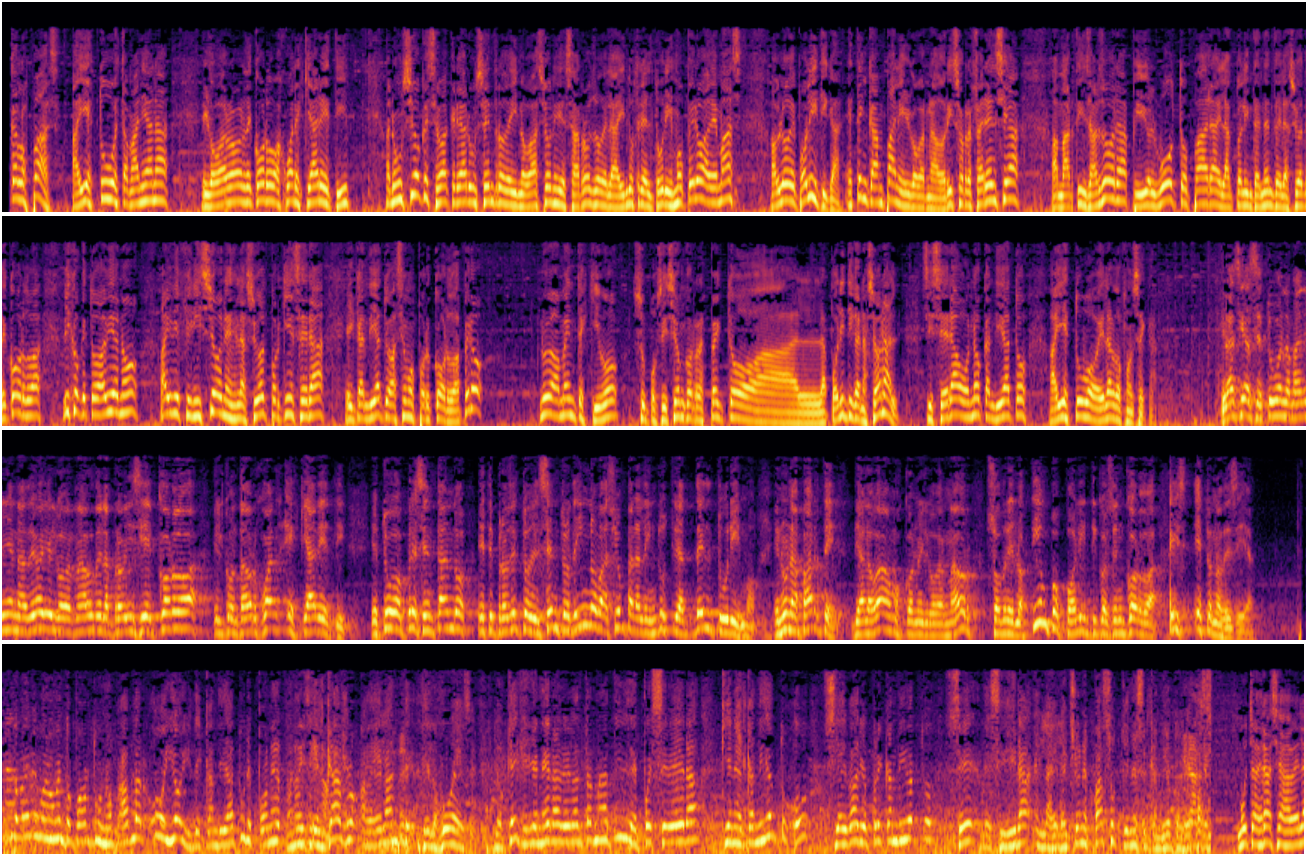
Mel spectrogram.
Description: Síntesis de noticias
